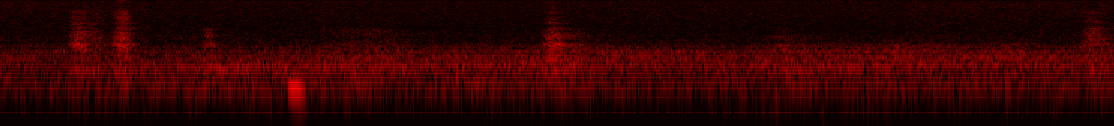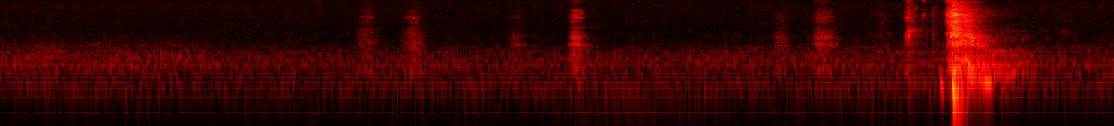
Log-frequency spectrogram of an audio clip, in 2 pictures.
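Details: Female, random sneeze: quiet breathing and faint sniffs, then a single sudden loud explosive burst near the end.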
